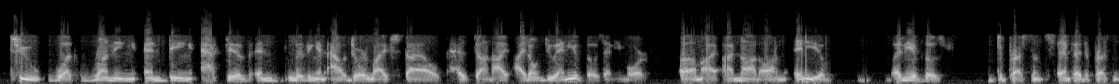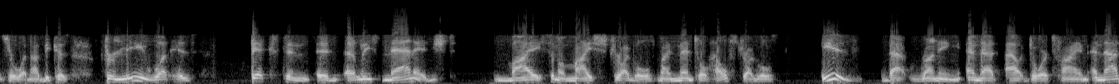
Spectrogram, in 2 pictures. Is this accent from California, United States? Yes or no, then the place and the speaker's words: no; Utah, United States; I don't think depression was nearly talked about in growing up in Utah in the 90s, right?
